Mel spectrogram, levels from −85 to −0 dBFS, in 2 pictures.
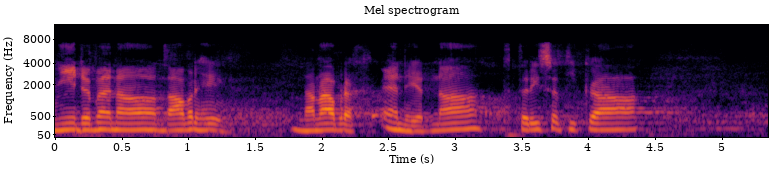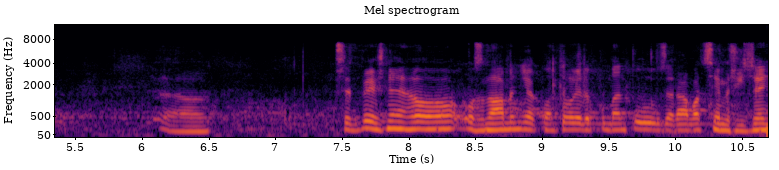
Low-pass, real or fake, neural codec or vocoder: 7.2 kHz; fake; codec, 16 kHz, 4 kbps, X-Codec, HuBERT features, trained on general audio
